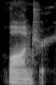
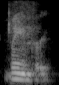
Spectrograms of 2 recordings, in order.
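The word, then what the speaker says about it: Laundrie: a fiance named Brian laundry Landry I think I don't know if is it laundry I heard a podcast today the laundry pronounce it like laundry like like the laundry yeah um and so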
